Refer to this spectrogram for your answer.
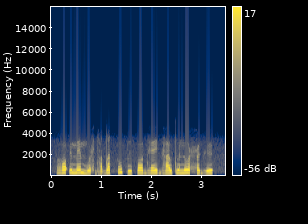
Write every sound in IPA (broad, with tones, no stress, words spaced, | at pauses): ɦɔ˧˥˧ʔʏ˧˥˧mɛ˧˥ mu˩˧˩ħdʱʏ˩˧˩ dˤɨ˧˥˧t͡sʼu˧˥˧pɨ˩˧˩ pɔ˧˥dʱɛ˧˥e̯ɡʱa˧˥o̯ tʷɐ˧˥no˧˥˧ ħʏ˧˥ɡʱʏ˧˥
